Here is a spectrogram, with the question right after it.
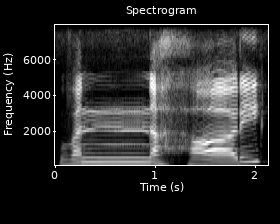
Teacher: یہ گول ہا ہے جس کو ہم حلق کے آخر سے ادا کرتے ہیں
